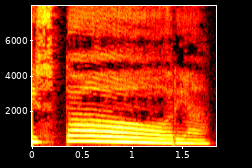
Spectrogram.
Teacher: história a sílaba mais forte é a penúltima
